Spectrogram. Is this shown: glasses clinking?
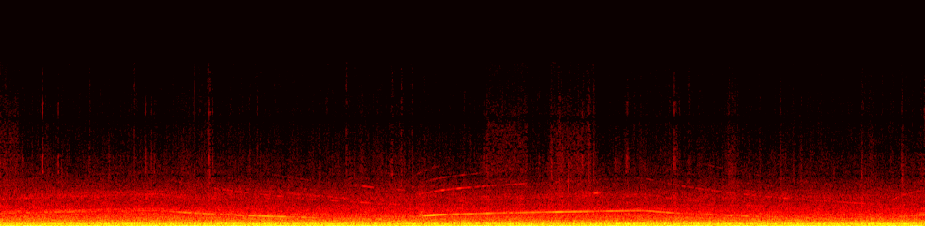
no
